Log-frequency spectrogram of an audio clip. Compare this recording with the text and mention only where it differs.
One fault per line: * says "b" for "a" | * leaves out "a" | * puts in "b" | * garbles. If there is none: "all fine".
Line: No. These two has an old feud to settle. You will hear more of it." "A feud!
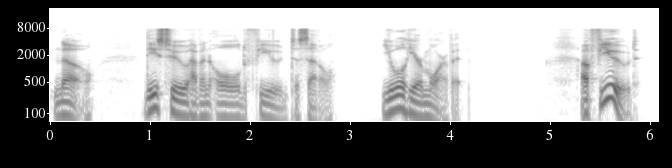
* says "have" for "has"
